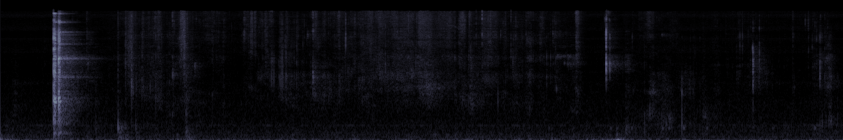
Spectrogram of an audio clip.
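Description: Chewing and crunching on chicharrones (fried pork rinds), with scattered small crunchy clicks. A single sharp, loud click with a brief ring comes about a second in.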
